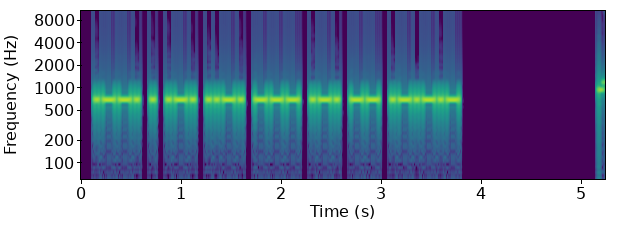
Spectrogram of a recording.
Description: Morse code, heard as a keyed tone, about 30 wpm, 700 Hz. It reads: PERFORM.
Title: Sentences from Top 1000 Words - Review Part 5 - 30wpm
